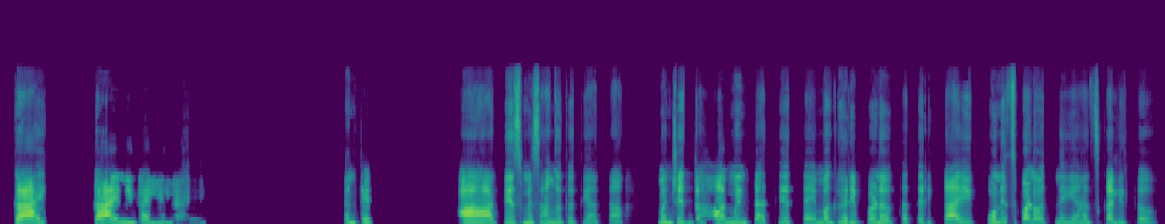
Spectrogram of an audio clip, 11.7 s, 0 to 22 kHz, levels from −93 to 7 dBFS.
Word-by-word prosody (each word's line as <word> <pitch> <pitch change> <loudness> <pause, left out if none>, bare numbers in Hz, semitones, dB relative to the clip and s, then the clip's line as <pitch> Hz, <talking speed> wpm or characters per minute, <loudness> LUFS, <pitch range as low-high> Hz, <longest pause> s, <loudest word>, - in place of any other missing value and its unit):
काय-काय 290 0 +6
निघालेलं 245 - -6
आहे. 185 0 -21 1.4
आणि 255 +1 -4
ते 285 - -1 0.9
हां. 245 -2 +8
तेच 285 +1 0
मी 290 -1 -3
सांगत 245 -1 -6
होते 225 -3 -12
आता, 200 0 -10 0.4
म्हणजे 295 +4 -1
10 225 - 0
मिनिटात 335 +1 -5
येतंय 330 +2 -7
मग - - -3
घरी 275 +6 -3
बनवतात 295 +7 -4
तरी 320 0 -7
काय? 265 -1 +3 0.2
कोणीच 290 - -4
बनवत 390 -4 -2
नाहीये 330 -3 -9
आजकाल 260 -3 -3
इथं. 210 -5 -11
275 Hz, 130 wpm, -22 LUFS, 240-320 Hz, 1.4 s, हां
